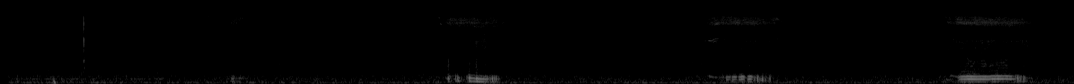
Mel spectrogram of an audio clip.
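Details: Domestic cat snoring: soft, raspy snores repeat about every two and a half seconds, each growing louder than the last, over a steady low background hiss.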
